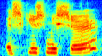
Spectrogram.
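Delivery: put-on teasing Filipino-accented stranger; fob accent. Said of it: "I say it in a fob accent".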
